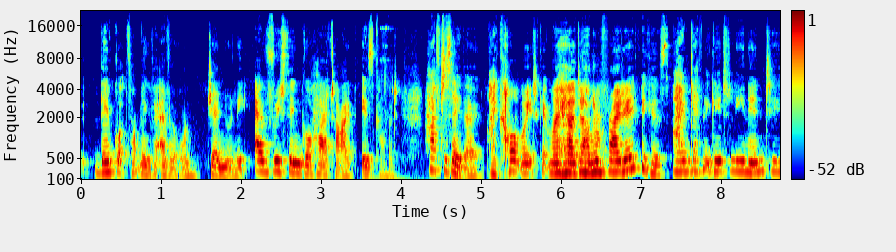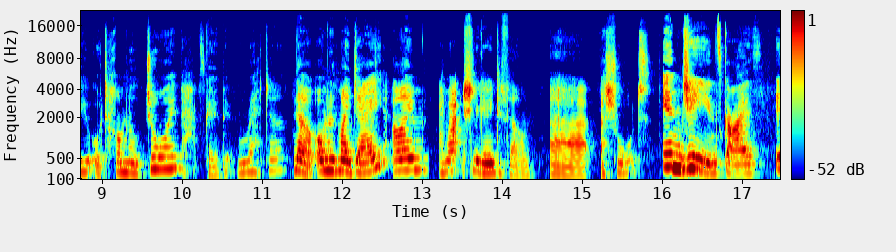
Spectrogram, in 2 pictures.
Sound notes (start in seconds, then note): none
